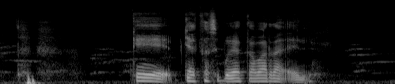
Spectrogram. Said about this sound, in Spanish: Y ese es mi gato, sí.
